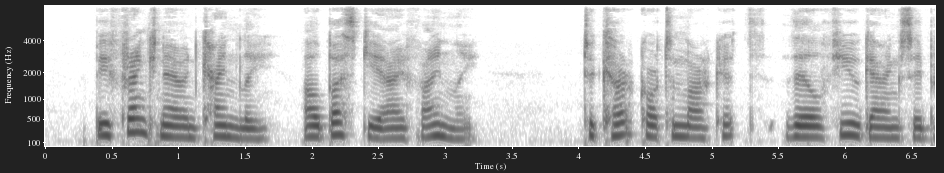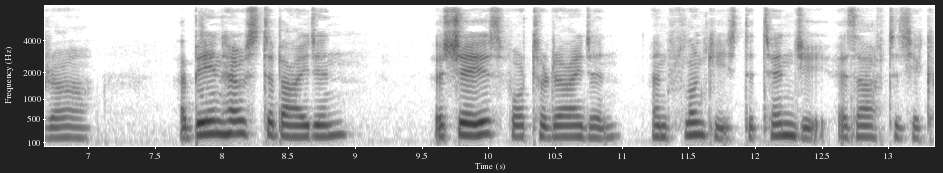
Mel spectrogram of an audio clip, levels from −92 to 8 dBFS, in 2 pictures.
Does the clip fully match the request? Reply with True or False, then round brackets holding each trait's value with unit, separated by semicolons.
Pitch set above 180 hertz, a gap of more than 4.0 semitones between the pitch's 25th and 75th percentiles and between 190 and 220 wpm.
False (190 Hz; 2.9 semitones; 200 wpm)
